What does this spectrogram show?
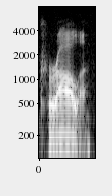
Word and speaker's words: Corolla: somewhere but it's pronounced Corolla you know like when you drink too much uh you crawl uh good they've got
